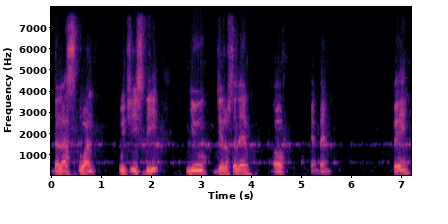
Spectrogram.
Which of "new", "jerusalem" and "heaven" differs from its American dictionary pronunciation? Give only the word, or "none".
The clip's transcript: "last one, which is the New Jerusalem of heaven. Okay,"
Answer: heaven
